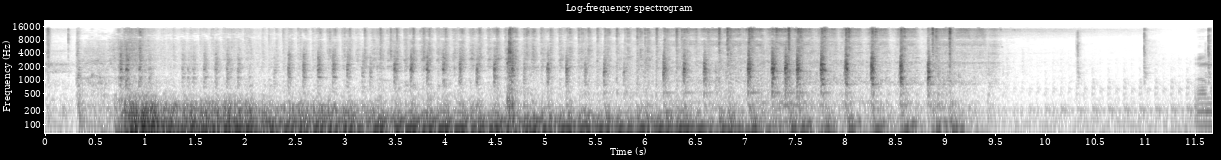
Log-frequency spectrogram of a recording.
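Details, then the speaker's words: Big-block Chevy engine swapped into an OBS truck, just started after cranking with exhaust hung: steady hard knock at idle, quickening with revs; owner judges it rod knock, not a lifter, pushrod or rocker, unconfirmed. "It's not a bent push rod. It's not a out of adjustment rocker arm. That is a good old-fashioned rod knocke"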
